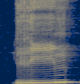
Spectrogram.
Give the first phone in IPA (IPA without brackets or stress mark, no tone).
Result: r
